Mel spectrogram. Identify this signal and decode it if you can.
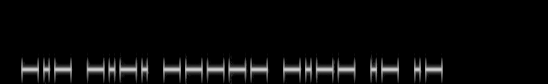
Morse code, heard as a keyed tone, about 22 wpm, 700 Hz. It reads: KC0YAA
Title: USA Call Signs - 6 Characters - Repeated 3x - 22wpm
